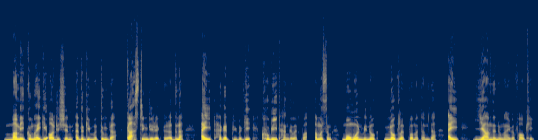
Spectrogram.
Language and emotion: Manipuri, happy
